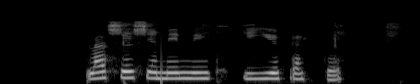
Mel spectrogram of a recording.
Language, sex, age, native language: Icelandic, female, 8, Icelandic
